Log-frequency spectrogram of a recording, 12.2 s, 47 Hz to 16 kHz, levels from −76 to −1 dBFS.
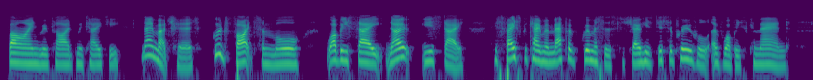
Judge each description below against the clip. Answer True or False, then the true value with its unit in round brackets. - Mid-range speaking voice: True (165 Hz)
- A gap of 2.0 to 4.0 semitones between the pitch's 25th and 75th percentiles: False (4.5 semitones)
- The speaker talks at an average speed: True (145 wpm)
